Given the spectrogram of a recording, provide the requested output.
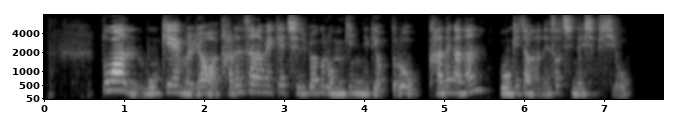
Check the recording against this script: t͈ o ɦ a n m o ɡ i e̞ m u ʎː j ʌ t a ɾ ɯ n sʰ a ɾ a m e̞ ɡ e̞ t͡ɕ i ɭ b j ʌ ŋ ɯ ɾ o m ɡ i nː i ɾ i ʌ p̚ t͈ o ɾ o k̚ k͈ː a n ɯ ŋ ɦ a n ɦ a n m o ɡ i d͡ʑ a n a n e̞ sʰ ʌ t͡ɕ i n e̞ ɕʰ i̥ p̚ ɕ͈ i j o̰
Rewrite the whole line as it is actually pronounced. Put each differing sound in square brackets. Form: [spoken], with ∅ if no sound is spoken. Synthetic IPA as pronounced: t͈ o ɦ a n m o ɡ i e̞ m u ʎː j ʌ t a ɾ ɯ n sʰ a ɾ a m e̞ ɡ e̞ t͡ɕ i ɭ b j ʌ ŋ ɯ ɾ o m ɡ i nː i ɾ i ʌ p̚ t͈ o ɾ o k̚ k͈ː a n ɯ ŋ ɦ a n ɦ a n m o ɡ i d͡ʑ a [ŋ] a n e̞ sʰ ʌ t͡ɕ i n e̞ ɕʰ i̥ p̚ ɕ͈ i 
